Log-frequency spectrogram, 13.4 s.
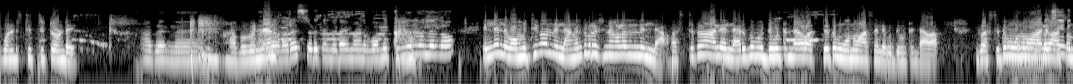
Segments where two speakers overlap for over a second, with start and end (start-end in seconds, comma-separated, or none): none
